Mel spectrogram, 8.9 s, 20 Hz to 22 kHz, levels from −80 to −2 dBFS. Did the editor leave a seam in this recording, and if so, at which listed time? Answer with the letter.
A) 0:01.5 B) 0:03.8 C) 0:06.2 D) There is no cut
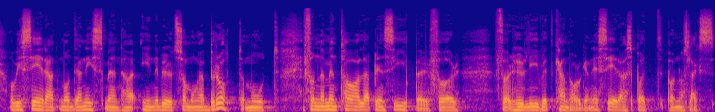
B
